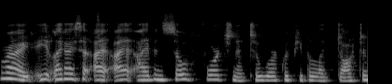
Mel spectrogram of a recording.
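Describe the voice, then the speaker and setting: A woman with an unremarkable speaking voice, medium pitch, ordinary pitch variation and moderate pace, over a quiet background. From Canada, near Toronto. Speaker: ESL teacher and teacher trainer. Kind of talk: casual interview.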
